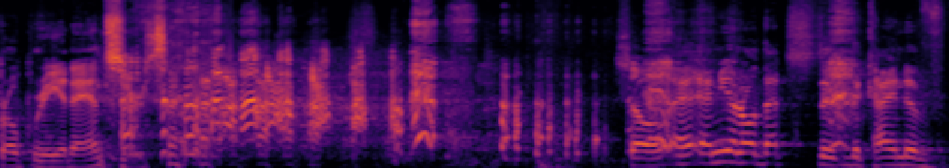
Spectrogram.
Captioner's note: audience applauding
